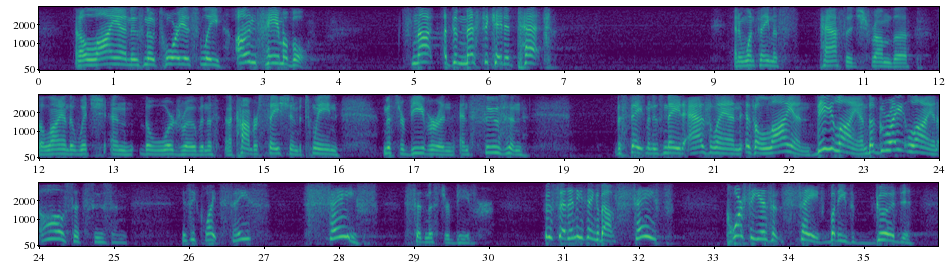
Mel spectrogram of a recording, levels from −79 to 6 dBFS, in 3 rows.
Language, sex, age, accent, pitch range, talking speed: English, male, 40-59, American, 155-265 Hz, 120 wpm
